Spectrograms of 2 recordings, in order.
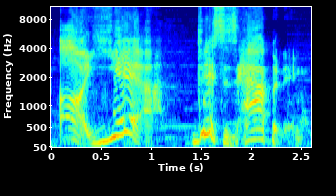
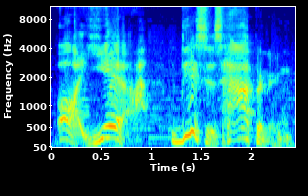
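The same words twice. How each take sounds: First: The voice is higher in pitch. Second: The voice is lower in pitch. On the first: The speaker calls it right. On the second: The speaker calls it wrong.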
